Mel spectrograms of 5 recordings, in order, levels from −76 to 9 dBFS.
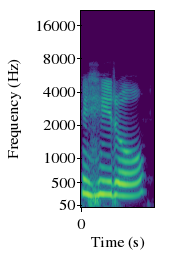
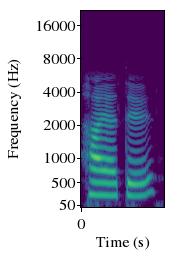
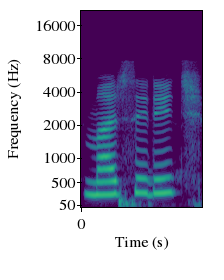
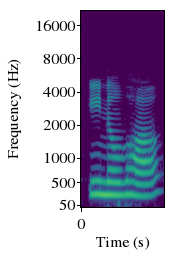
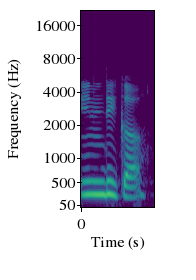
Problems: constant background noise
